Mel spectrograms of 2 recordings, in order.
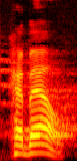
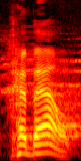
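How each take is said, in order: The two takes are said the same way.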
